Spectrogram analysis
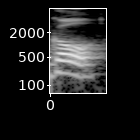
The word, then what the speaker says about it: goal: Então eu falo goal. O L, ele tá lá, a gente é pronunciado, porque a gente coloca a língua lá atrás do dente, né?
